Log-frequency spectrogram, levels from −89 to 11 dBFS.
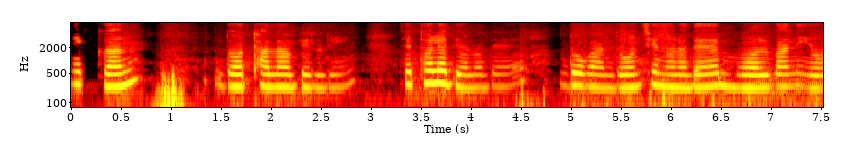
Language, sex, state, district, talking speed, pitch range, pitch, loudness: Chakma, male, Tripura, Unakoti, 105 wpm, 235-260 Hz, 245 Hz, -18 LUFS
